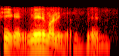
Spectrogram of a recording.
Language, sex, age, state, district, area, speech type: Punjabi, male, 30-45, Punjab, Bathinda, urban, conversation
